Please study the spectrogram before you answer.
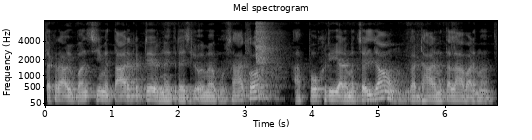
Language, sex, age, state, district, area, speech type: Maithili, male, 30-45, Bihar, Samastipur, rural, spontaneous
